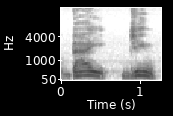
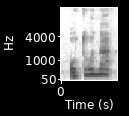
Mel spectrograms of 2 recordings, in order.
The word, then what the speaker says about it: 大人: But we don't say お人 or 大人. Not like this. With these two, we pronounce 大人.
